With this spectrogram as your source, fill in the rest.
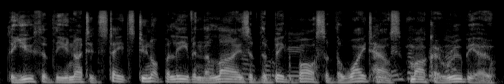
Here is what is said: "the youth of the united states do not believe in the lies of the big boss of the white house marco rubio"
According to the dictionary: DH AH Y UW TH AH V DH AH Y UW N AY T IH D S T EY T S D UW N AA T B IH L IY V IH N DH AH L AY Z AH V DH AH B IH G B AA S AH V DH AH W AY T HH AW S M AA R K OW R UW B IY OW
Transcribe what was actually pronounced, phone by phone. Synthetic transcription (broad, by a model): DH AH Y UW TH AH V DH AH Y UW N AY T IH D S T EY T S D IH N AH T B IH L IY V IH N DH AH L AY Z AH V DH AH B IH G B AA S AH V DH AH W AY T HH AW S M AA R K OW R UW B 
